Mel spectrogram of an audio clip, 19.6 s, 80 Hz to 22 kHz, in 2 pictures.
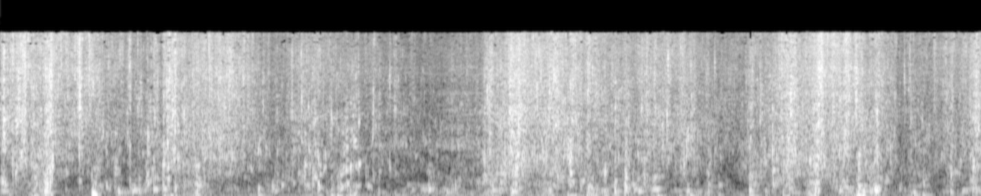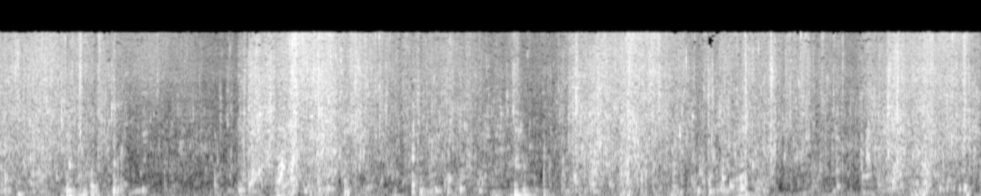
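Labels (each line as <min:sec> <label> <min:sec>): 0:00.0 Rough waves hit a wall loudly and repeatedly. 0:19.6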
